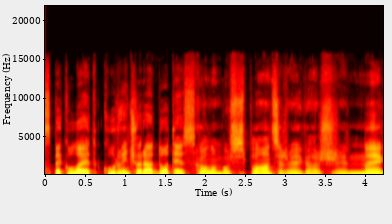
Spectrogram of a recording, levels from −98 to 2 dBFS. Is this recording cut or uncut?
cut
